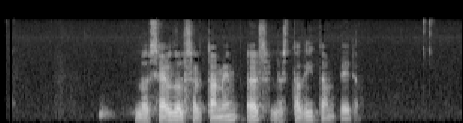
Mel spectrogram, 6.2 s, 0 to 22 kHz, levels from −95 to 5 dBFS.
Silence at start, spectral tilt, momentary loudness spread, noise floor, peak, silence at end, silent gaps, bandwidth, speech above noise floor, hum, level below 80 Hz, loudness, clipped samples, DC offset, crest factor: 1.35 s; -4 dB/octave; 25 LU; -60 dBFS; -2 dBFS; 1.4 s; none; 11.5 kHz; 40 dB; none; -64 dBFS; -20 LUFS; under 0.1%; under 0.1%; 22 dB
